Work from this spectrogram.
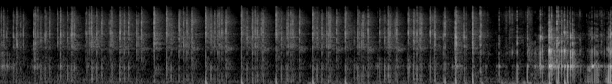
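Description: A hand-sized hollow blue and red plastic toy cup with a clear bottom chamber of small beads is held in both hands while long nails rapidly tap and scratch the plastic. This makes quick, dry, bright clicks and scrapes over a steady rattle of beads. The sound is mostly high, with little low end and almost no ring after each tap.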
